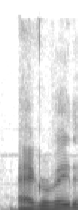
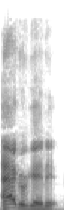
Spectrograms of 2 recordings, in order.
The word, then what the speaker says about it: aggravated: Aggregated. No, it's not aggregated. What is it? It's aggravated.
